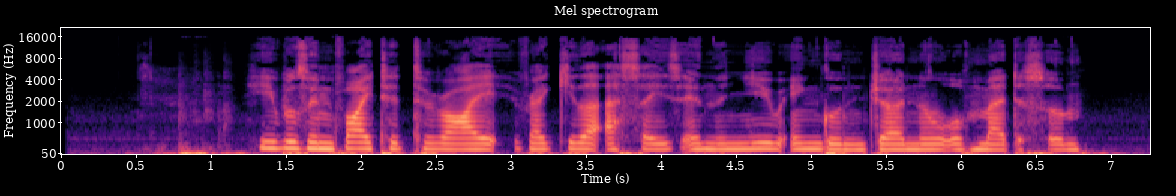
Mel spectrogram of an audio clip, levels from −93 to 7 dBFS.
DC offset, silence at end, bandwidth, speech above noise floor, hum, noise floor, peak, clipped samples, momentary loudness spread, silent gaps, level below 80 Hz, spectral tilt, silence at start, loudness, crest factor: under 0.1%; 0.2 s; 15 kHz; 34 dB; none; -51 dBFS; -2 dBFS; under 0.1%; 10 LU; none; -32 dBFS; -6 dB/octave; 0.65 s; -19 LUFS; 16 dB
